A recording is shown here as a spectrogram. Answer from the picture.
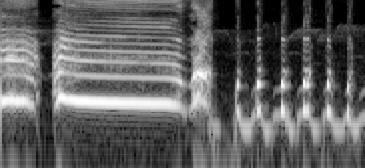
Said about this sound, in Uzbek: alamidan qanotlarini qo'qib, ovozining boricha qichqiribdi.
